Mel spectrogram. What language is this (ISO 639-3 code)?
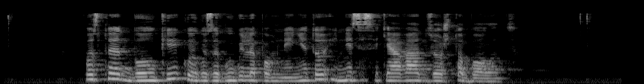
mkd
